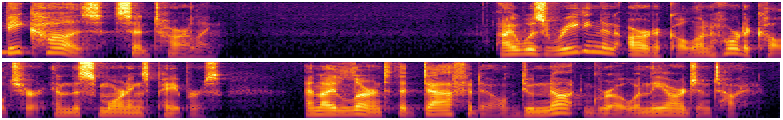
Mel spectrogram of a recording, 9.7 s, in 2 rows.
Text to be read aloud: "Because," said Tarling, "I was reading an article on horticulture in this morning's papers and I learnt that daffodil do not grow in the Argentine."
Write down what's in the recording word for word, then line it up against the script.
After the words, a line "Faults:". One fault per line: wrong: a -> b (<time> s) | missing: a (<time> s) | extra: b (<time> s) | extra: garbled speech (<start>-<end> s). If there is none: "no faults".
"Because," said Tarling, "I was reading an article on horticulture in this morning's papers and I learnt that daffodil do not grow in the Argentine."
Faults:
no faults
